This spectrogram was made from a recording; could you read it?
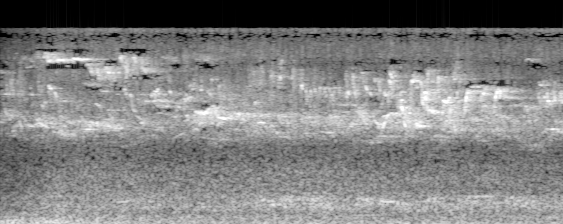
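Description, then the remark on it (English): A dense, steady wash of overlapping bird calls and high chirps fills the air, a spring dawn chorus heard outdoors around sunrise, with no voices. “either side of sunrise, about an hour either side, you can just hear that incredible soundtrack of spring.”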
